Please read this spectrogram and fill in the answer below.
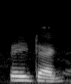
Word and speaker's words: Freitag: A G কি হয়েছে Freitag ফ্রাইটাগ Freitag হ্যাঁ ফ্রাই এই যে ই আগে তারপর আয় পরে তাহলে কি হয় ফ্রাই হ্যাঁ ফ্রাইটাগ Freitag হ্যাঁ ফ্রাই বা একটা কলার ছিল তো তার জন্য লিখলাম আর কি।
